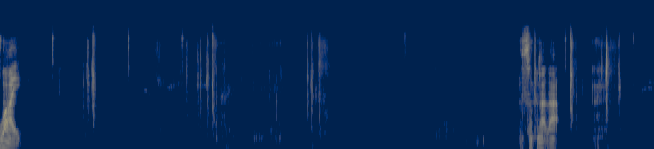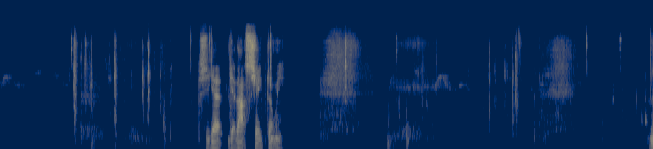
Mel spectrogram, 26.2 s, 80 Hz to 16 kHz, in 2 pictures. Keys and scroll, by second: 0.8 ctrl+z, 1.6 ctrl+x, 3.9 ctrl+z, 6.1 h, 10.9 h, 11.9 t, 15.2 /, 15.9 Tab, 23.2 a.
